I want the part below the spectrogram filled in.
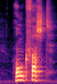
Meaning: loyal or fixed to a place; unwilling to move to another city or country
- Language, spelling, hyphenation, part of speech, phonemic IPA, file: Dutch, honkvast, honk‧vast, noun, /ɦɔŋkˈfɑst/, Nl-honkvast.ogg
